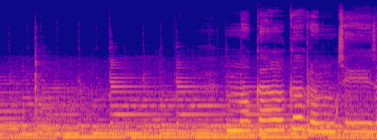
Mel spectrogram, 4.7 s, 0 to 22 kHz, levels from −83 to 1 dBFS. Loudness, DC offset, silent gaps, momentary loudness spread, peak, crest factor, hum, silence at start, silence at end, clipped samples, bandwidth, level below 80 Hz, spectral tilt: -19 LUFS; under 0.1%; none; 6 LU; -2 dBFS; 16 dB; none; 0 s; 0 s; under 0.1%; 16.5 kHz; -36 dBFS; -7.5 dB/octave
